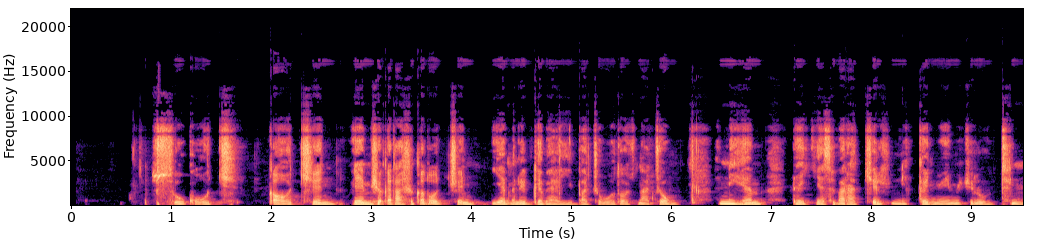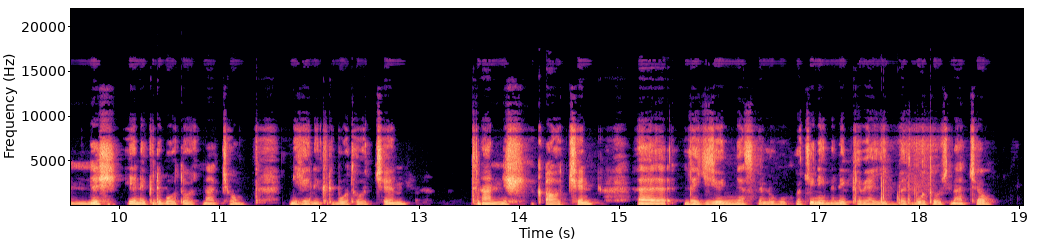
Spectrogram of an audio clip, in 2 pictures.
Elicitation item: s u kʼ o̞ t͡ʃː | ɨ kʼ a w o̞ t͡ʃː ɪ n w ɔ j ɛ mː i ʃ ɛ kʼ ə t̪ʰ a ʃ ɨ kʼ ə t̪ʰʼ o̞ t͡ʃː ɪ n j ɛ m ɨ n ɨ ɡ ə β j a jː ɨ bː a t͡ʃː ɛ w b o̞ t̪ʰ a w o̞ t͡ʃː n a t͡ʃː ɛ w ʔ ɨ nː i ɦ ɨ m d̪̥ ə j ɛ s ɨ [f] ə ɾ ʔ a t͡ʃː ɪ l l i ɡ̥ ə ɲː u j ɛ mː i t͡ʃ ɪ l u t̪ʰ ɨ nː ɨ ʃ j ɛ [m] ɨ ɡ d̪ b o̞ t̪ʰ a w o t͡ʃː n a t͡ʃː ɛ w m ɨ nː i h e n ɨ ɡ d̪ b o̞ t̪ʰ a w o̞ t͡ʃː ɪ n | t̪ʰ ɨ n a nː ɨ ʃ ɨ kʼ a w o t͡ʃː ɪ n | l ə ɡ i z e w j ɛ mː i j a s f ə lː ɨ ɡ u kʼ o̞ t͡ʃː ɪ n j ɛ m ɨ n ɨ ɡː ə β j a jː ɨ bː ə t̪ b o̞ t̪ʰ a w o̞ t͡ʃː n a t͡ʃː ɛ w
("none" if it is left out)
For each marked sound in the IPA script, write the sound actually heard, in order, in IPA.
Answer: f, n

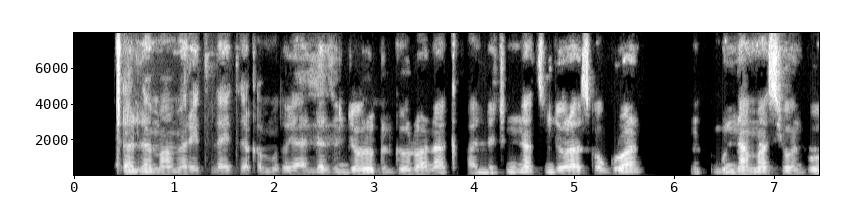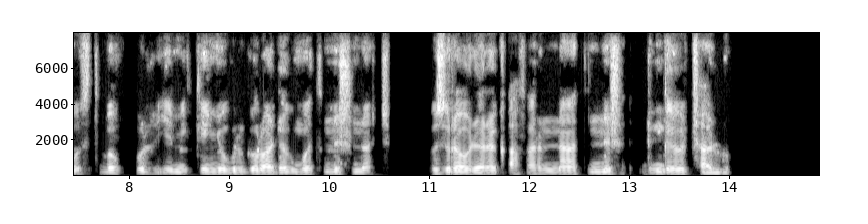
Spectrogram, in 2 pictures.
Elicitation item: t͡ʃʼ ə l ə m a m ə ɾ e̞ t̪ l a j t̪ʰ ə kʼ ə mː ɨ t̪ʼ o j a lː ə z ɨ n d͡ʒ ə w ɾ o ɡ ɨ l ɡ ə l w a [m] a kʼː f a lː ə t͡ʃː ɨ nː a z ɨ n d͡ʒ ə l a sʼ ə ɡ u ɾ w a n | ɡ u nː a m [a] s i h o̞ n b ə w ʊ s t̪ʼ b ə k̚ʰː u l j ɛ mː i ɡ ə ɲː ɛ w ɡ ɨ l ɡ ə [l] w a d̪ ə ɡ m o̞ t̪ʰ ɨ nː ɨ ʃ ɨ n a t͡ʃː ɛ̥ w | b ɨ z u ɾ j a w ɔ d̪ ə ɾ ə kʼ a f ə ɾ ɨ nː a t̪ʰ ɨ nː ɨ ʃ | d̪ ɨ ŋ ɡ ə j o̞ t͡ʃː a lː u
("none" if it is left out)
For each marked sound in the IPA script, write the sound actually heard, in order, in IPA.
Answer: n, a, l

